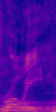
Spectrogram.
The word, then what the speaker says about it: Rohi: The Hebrew word there, for years I said it was Rohi. That's not the correct pronunciation. The correct pronunciation is Rohi. Yahweh is my Rohi, which means the Lord is my shepherd.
